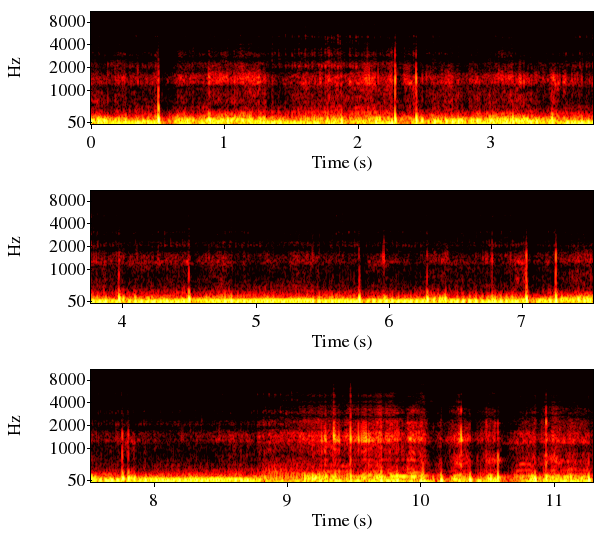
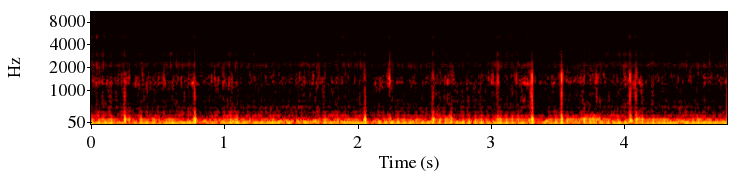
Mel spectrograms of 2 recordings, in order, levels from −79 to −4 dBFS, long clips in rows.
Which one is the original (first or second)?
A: first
